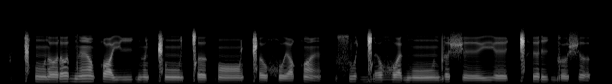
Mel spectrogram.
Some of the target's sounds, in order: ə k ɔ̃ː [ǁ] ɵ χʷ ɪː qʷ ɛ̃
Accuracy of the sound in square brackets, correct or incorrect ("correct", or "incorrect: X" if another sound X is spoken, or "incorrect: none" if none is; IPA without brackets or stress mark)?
correct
